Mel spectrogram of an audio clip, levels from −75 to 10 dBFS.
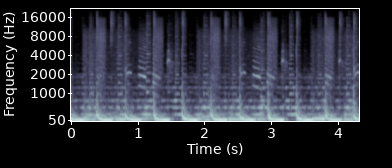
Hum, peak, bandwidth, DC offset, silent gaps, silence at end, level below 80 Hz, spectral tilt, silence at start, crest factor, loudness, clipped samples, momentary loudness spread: none; 0 dBFS; 19.5 kHz; under 0.1%; none; 0 s; -10 dBFS; -6.5 dB/octave; 0 s; 8 dB; -12 LUFS; under 0.1%; 1 LU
